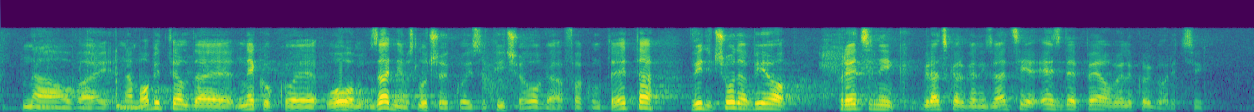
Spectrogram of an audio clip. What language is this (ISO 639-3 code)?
hrv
